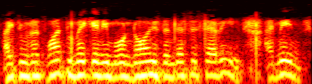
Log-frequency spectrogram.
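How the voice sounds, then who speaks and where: An actor playing a courteous, watchful French lieutenant with a French accent in a 1930s radio serial. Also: male voice, fairly high pitch, flat delivery, fast talker, lightly acted. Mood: alert. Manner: polite, earnest, sprinkled with French phrases. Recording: muffled, noisy 1930s radio recording.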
